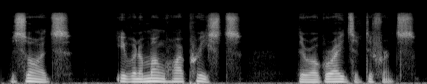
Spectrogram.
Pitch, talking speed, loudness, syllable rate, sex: 125 Hz, 140 wpm, -19 LUFS, 6.6 syllables/s, male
